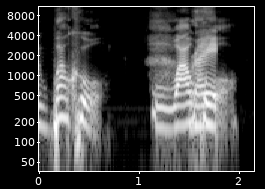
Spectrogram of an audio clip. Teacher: there needs to be a little pause there a short wow because you're also wanting to emphasize the wow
